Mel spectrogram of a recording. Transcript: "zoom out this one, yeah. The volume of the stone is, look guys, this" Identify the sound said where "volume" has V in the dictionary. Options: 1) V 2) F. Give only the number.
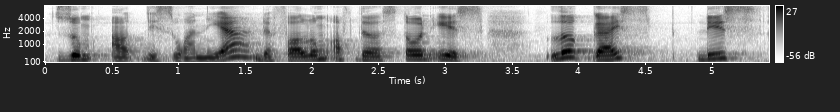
2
